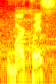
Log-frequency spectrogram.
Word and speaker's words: marquis: Marquis is a noble. Marquee is a canopy. A canopy. Both supposedly pronounced the same.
